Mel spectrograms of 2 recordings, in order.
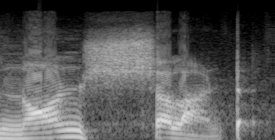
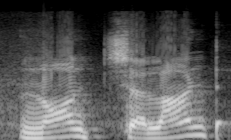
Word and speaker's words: nonchalant: So to all the boys in the group, I have a word and that is nonchalant. It is not nonchalant, it is nonchalant.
